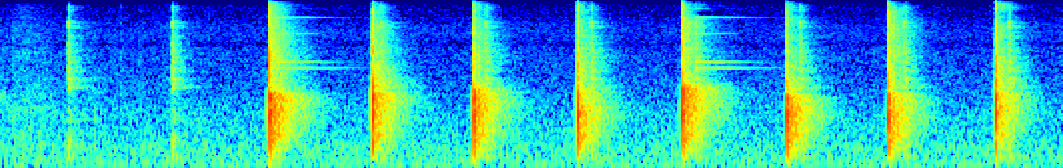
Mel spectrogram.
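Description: Hands clapping in a preschool music lesson: two faint claps followed by eight loud, sharp claps in a steady even rhythm, close and alone with quiet gaps between.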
